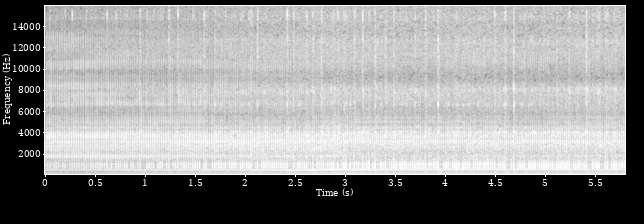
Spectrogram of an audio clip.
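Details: MDS 68 FS Pro four-stroke model engine on a break-in run, heavy exhaust smoke: fast buzz climbs slightly and holds steady, no sag or cutout. Running well, better than with the idle bar plug, after carb tuning.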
